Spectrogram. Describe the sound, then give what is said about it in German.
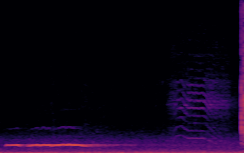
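A tawny owl hooting at night outside tents: one long, steady, drawn-out hoot, then a fainter, quavering tremolo phrase, both quiet over a soft background hiss. “Draußen vor den Zelten knackt es und manchmal hört man einen Waldkauz.”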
